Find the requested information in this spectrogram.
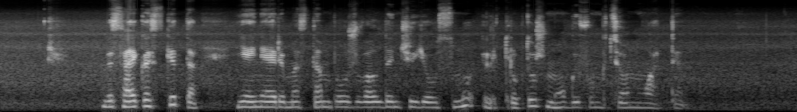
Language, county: Lithuanian, Marijampolė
